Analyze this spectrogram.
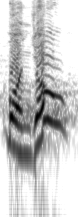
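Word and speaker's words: bonjour: Tulisannya bon jowur. Bacanya bonjou. Bon soir, bonsoa.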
